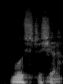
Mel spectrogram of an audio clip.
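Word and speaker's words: Worcester: It pronounced as walk what? What? Worster.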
